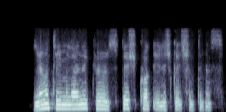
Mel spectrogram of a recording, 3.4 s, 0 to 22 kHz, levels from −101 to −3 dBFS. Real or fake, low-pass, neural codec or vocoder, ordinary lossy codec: real; 7.2 kHz; none; Opus, 16 kbps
